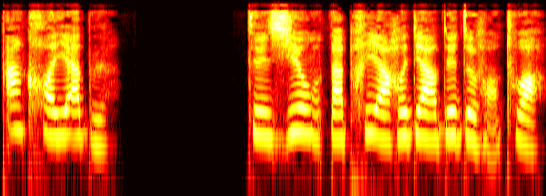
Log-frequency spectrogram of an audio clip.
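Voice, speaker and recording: A soft, high and unhurried magical bicycle played by a woman from a children's storybook. It is tender and reassuring, encouraging a small child as if reading to a toddler, and sounds close and dry. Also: no echo.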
